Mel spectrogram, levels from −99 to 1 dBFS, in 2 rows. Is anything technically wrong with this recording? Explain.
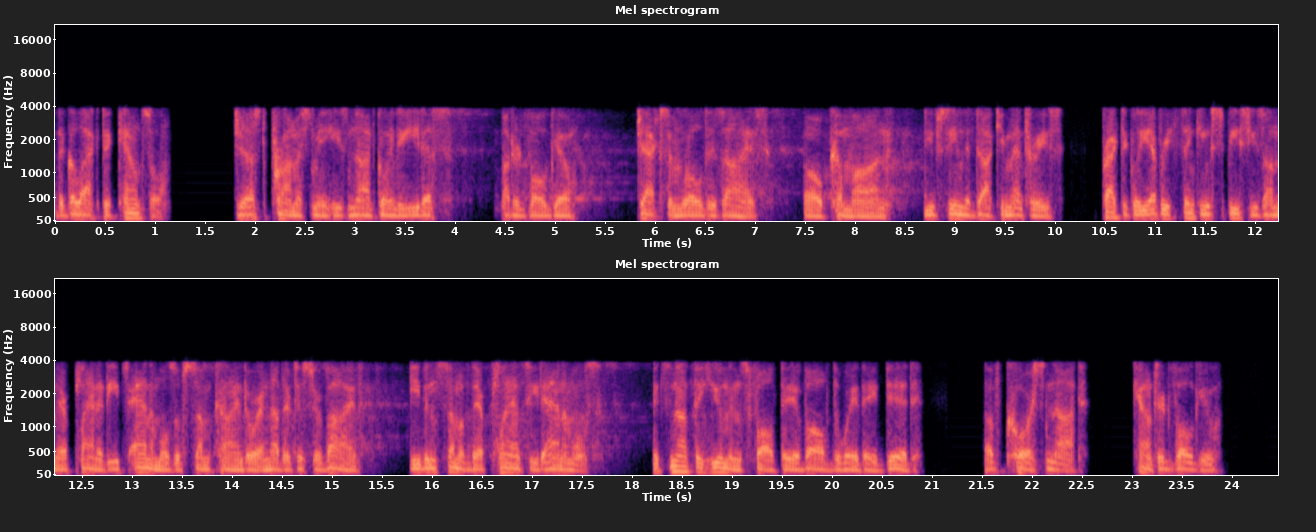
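Yes. The whole recording has been passed through the G.729 codec at 8 kbit/s, and the speech carries two moments of VoIP packet loss concealed by the speech codec.

Throughout, the G.729 coding damage is plainly audible. The codec rebuilds each 10 ms frame from a vocal-tract filter, a pitch predictor and a handful of pulses, so speech comes out rough and faintly synthetic, with nothing above 4 kHz. A simple 4 kHz low-pass would sound dull but clean. Here the roughness and synthetic texture come from the model itself.

At 0.65 to 0.69 s, and again at 4.40 to 4.53 s, the decoder had no data to work from and extrapolated from its last pitch and filter, lowering the gain frame by frame. The first gap is about 20 ms, which fits a single lost packet. The second is about 60 ms, which points to three in a row. These stretches become a buzzy tone or coloured noise that fades rather than silence, which distinguishes them from a plain dropout. 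Because each frame builds on the last, the speech stays weak or distorted briefly after the gap ends.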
